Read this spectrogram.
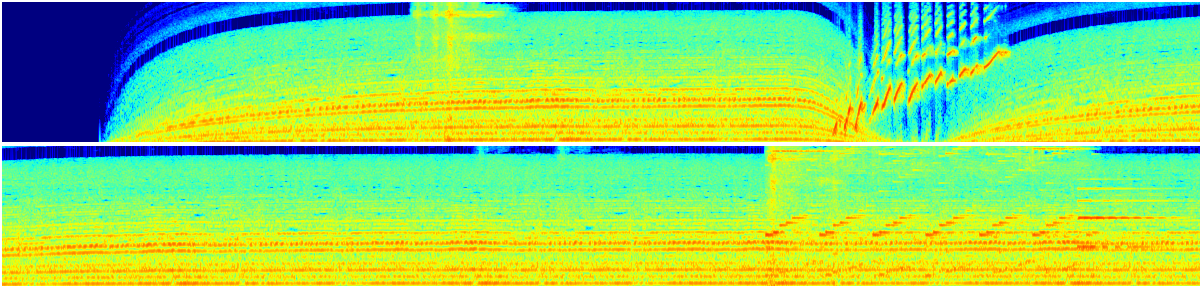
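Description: A small engine hums steadily, then drops away and revs back up.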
